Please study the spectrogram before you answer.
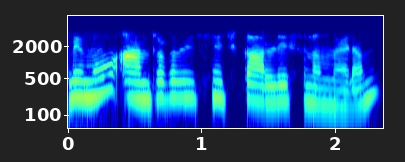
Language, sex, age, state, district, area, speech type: Telugu, female, 45-60, Telangana, Hyderabad, urban, conversation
